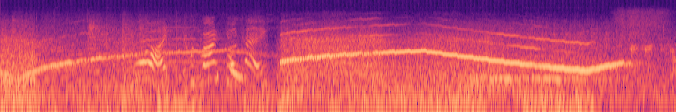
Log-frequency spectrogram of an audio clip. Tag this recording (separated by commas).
Siren, Police car (siren), Emergency vehicle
